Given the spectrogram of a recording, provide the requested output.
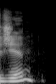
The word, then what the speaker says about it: Djinn: it Djinn? No, I thought think it it's was Gen. It is Gen. Yeah, it's It is Silent D. Gen. It's Silent D.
